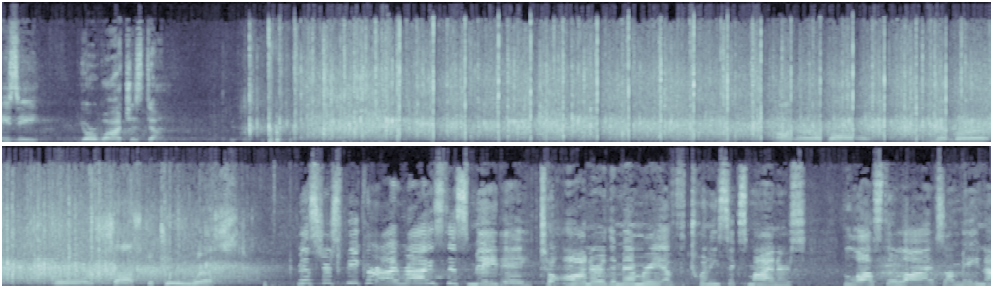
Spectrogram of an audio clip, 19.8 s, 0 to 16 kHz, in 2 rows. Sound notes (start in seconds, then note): 8.7 applause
